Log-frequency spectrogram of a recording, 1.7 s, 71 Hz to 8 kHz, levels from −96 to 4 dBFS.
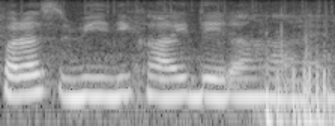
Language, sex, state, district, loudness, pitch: Hindi, female, Uttar Pradesh, Shamli, -13 LUFS, 210 Hz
